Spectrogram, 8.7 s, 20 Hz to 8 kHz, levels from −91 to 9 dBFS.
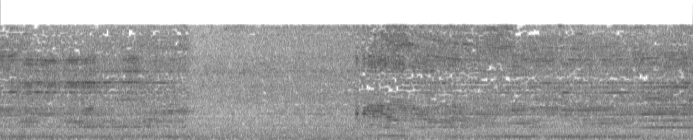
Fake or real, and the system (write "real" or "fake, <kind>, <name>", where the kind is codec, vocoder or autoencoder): real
